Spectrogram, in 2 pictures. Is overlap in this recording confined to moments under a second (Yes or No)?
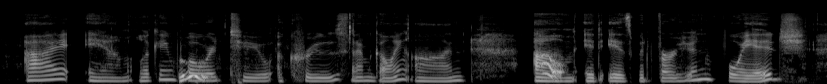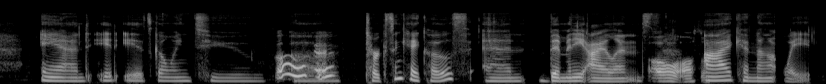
Yes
